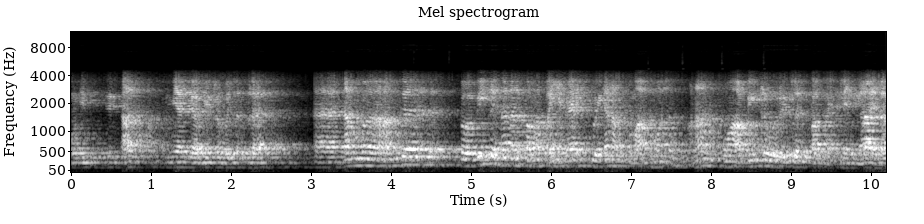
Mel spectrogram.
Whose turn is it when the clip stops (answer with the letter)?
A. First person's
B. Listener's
B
